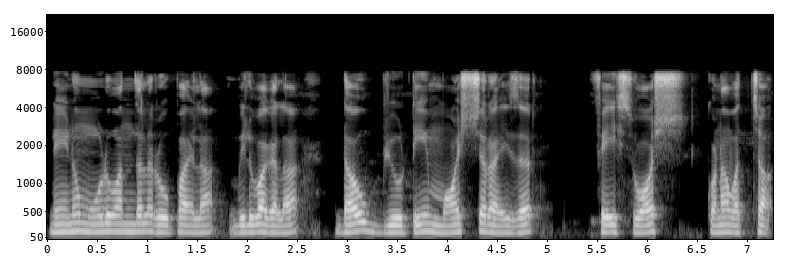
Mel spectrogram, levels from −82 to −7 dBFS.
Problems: constant background noise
